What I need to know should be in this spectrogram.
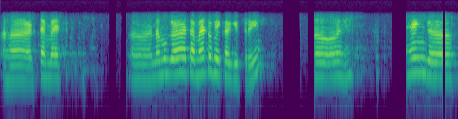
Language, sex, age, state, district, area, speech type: Kannada, female, 30-45, Karnataka, Belgaum, rural, conversation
